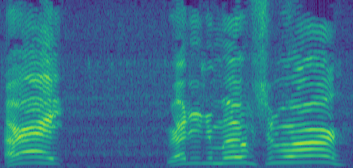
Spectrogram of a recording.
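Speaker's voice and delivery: rally the team from a distance; calling out. Real, not acted. Calling crew to pull.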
